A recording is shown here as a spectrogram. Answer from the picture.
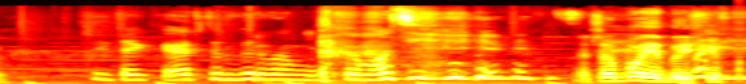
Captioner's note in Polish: śmiech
